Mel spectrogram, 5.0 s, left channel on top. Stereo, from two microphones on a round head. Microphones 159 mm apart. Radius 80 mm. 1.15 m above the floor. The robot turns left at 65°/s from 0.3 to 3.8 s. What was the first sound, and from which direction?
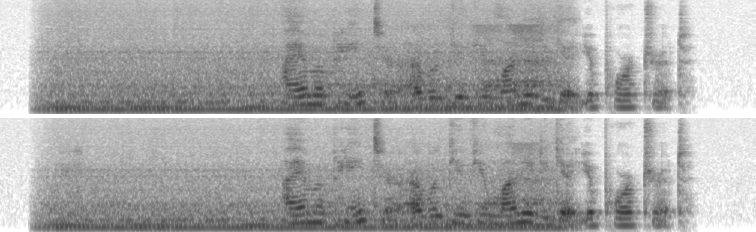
A woman speaking, 30° left.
